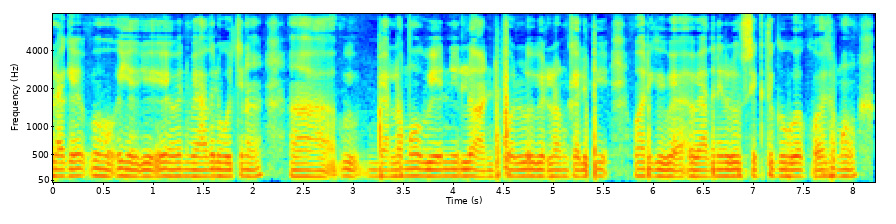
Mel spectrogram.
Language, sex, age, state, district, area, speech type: Telugu, male, 30-45, Andhra Pradesh, Srikakulam, urban, spontaneous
